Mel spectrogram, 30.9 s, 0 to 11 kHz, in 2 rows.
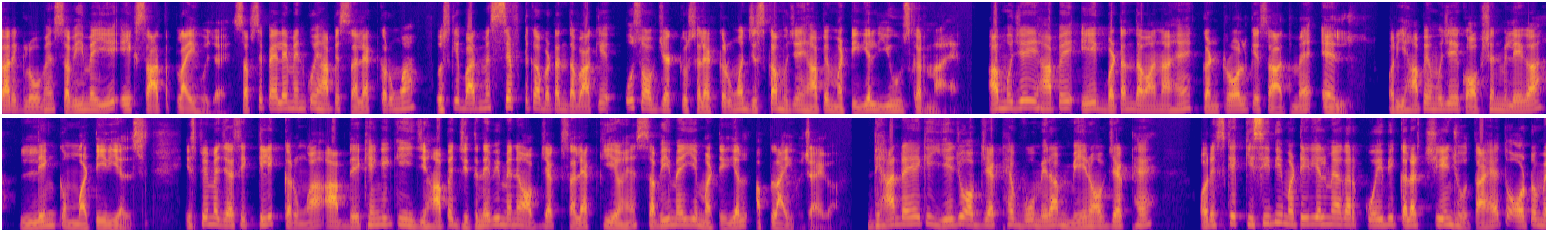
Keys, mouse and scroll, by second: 0.2-1.5 drag, 2.2-3.6 drag, 2.8-7.8 middle drag, 2.8-3.6 right drag, 7.8-9.9 shift+drag, 9.9-10.5 middle drag, 10.5-21.8 drag, 13.6 ctrl+l, 21.8-23.3 right drag, 23.3-30.8 drag.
